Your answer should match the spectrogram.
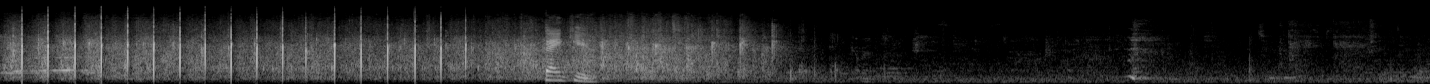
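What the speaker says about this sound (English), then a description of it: "let's give all of them a great round of applause for all that they do" Audience applause at a 2024 university graduation, loud and sustained clapping for about seven seconds before fading, with a brief spoken thanks and then quieter room noise.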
